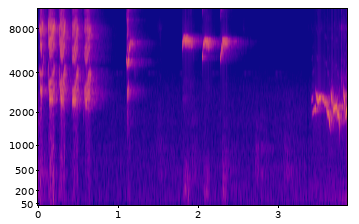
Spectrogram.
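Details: White-rumped shama kretekan phrase aimed at provoking other shamas: four harsh rasping bursts, a sharp high note, three thin high whistles, then a short warbled trill.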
